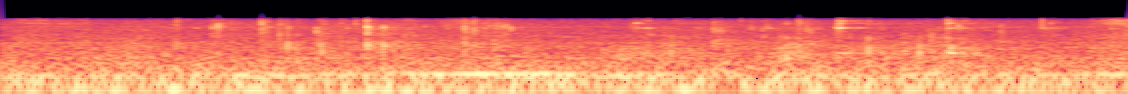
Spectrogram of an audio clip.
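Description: A pug chewing dry kibble: a scatter of short, crisp crunches and clicks, over a low steady hum.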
